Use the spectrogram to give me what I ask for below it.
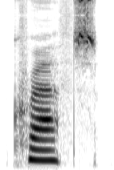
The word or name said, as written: crafts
